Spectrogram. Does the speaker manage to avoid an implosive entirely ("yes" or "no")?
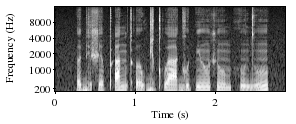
yes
